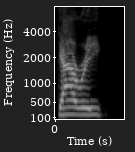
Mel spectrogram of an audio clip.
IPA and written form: ˈɡæri (Gary)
